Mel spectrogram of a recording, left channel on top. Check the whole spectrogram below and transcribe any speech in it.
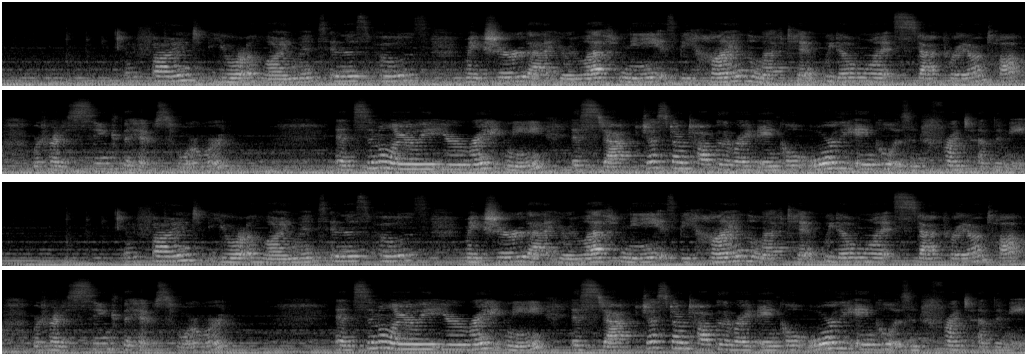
And find your alignment in this pose. Make sure that your left knee is behind the left hip. We don't want it stacked right on top. We're trying to sink the hips forward. And similarly, your right knee is stacked just on top of the right ankle, or the ankle is in front of the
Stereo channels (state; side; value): noise; left; rumble, 7 dB below the sound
